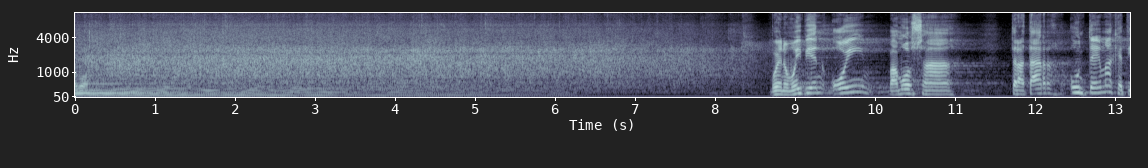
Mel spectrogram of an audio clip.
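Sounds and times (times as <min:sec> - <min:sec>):
low sustained musical drone: 0:00.0 - 0:08.4
crowd applauding after a prayer: 0:00.0 - 0:08.7
speech: 0:00.1 - 0:00.4, 0:08.7 - 0:11.1, 0:11.7 - 0:13.1.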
